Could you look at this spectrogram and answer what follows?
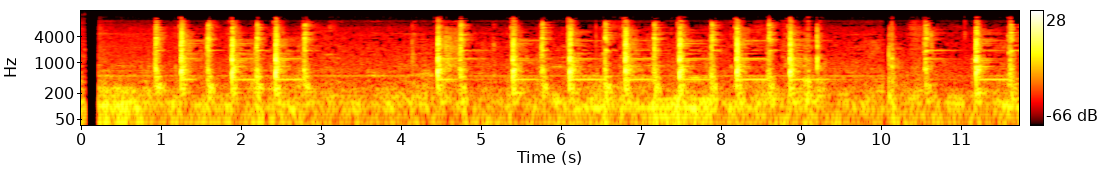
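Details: Toyota Hiace Grandia starter problem: sharp dry clicks in quick bunches of two to four with short pauses, no cranking at all; clicks but no start.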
